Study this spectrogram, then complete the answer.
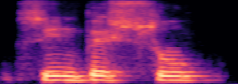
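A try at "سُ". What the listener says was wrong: মাশাআল্লাহ, সুন্দর হয়েছে।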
